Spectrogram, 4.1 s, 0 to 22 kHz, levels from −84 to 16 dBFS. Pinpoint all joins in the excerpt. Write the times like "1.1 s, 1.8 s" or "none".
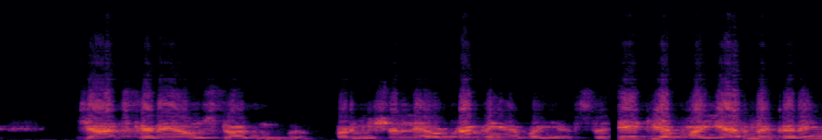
3.1 s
